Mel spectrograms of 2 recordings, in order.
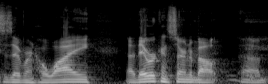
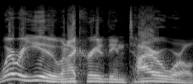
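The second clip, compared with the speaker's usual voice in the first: mock feisty deity voice, louder; 3 semitones higher, 4 dB louder than usual. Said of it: "I love it when God gets a little feisty".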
